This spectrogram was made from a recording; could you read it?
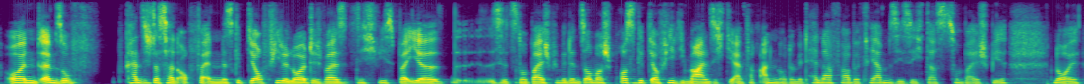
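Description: A woman co-hosting a podcast, talking in a chatty, lively way with fillers. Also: fairly low pitch, fast. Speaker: podcast co-host. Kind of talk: casual podcast chat.

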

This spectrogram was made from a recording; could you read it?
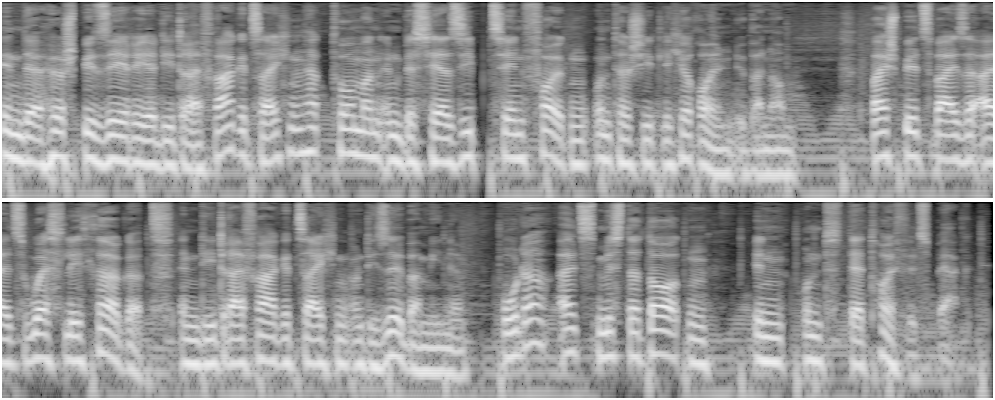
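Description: Tieferer männlicher Sprecher mit Musik dahinter. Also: male voice, lowish voice, moderate pace, faint music behind. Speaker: podcast narrator introducing the guest. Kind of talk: scripted narration.

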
